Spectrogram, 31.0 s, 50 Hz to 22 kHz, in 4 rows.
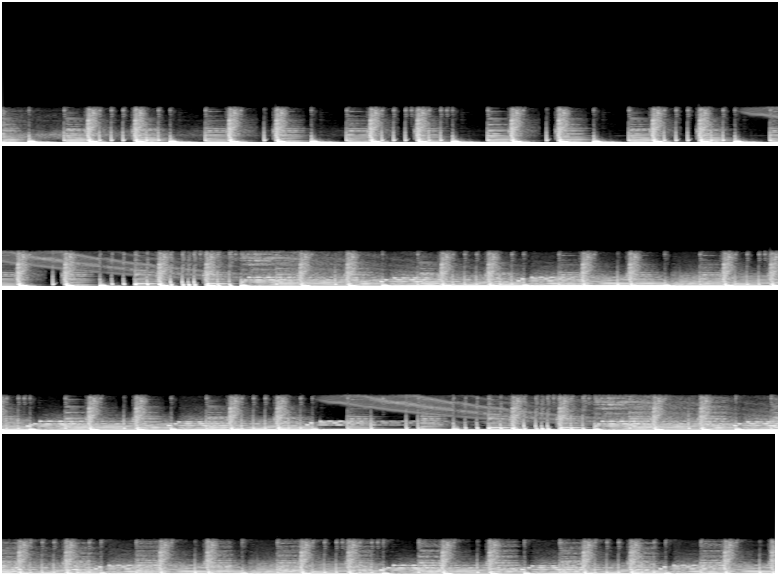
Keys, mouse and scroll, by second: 1.4 click, 2.1 click, 2.4 click, 2.7 click, 5.1 click, 10.1 click, 14.1 click, 18.6-19.0 scroll up 2, 24.0 scroll down 2, 24.7 scroll down 1, 25.5-26.6 scroll down 1, 27.6 click, 27.9 click, 28.3 click, 29.5 click, 30.2 click.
